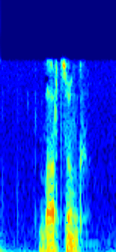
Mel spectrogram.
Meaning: 1. height, elevation 2. summit, peak, crown 3. zenith, apex, apogee 4. one's status: stature, standing, eminence 5. the height of one's achievements: acme, pinnacle, zenith
- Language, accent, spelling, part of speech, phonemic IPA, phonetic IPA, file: Armenian, Eastern Armenian, բարձունք, noun, /bɑɾˈt͡sʰunkʰ/, [bɑɾt͡sʰúŋkʰ], Hy-բարձունք.ogg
